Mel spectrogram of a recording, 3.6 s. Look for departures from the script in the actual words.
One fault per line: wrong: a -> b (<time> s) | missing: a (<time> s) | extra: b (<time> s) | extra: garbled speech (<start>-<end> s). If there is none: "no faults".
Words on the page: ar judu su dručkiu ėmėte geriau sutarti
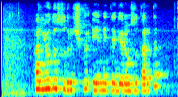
no faults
